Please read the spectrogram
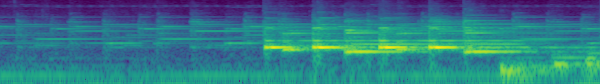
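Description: Gamelan ensemble playing: soft, sparse ringing notes on bronze metallophones, then about two and a half seconds in the metallophones come in loudly with strong repeated strikes, and low beats join near the end.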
